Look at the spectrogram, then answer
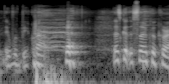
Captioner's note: laughs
